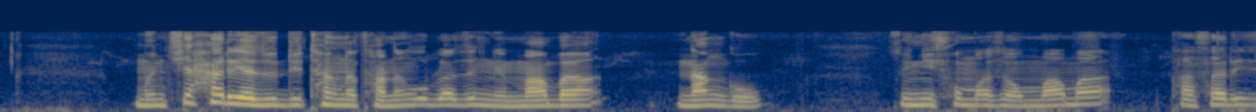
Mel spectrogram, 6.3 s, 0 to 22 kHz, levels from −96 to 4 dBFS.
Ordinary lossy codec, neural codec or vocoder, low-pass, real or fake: none; none; none; real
